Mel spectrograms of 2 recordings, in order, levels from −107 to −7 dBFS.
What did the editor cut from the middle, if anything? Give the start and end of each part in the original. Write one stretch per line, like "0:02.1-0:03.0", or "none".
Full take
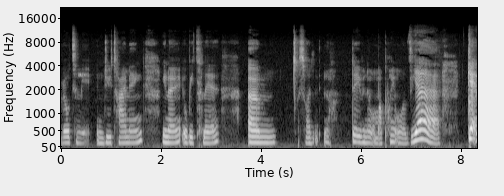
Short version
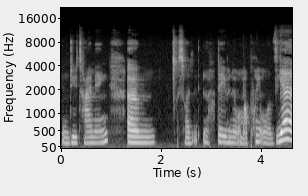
0:02.0-0:03.7
0:05.5-0:05.8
